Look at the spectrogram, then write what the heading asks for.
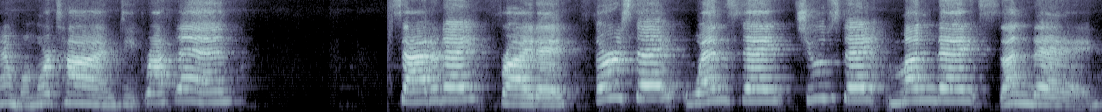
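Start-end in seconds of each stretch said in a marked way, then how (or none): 3.9-11.0 loud voice projected to the back of the room. Leading a breathing exercise, saying the days aloud: loud projected voice. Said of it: "your loud voice that we're projecting across the room".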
